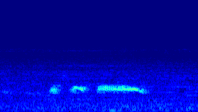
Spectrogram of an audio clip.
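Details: Spotted dove cooing, used to stimulate wild doves to respond: three soft, low hooting notes, two short, then one longer drawn-out coo, faint against a steady background hiss.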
